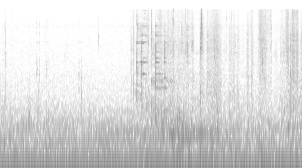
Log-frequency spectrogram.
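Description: Faint clicks and light rattles of an unpowered oscillating multi-tool and its blade being handled, with a small run of clicks about three seconds in and one sharp click about a second later.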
